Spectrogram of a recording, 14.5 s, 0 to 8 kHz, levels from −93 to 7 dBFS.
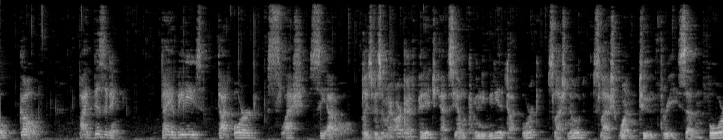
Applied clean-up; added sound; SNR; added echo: classical method WPE with log-MMSE.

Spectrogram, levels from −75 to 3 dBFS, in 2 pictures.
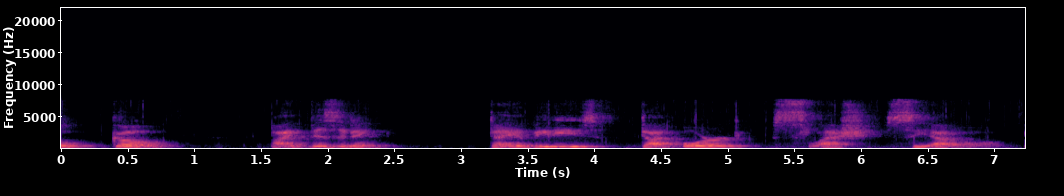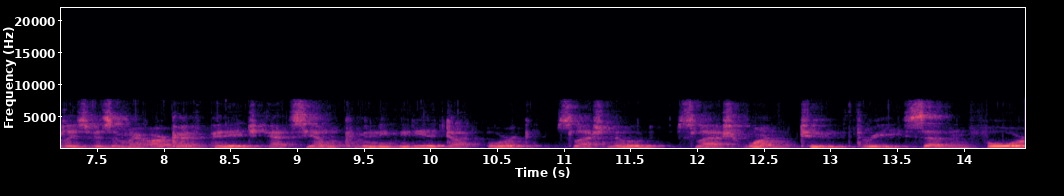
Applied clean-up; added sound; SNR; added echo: neural separator model SepFormer DNS4.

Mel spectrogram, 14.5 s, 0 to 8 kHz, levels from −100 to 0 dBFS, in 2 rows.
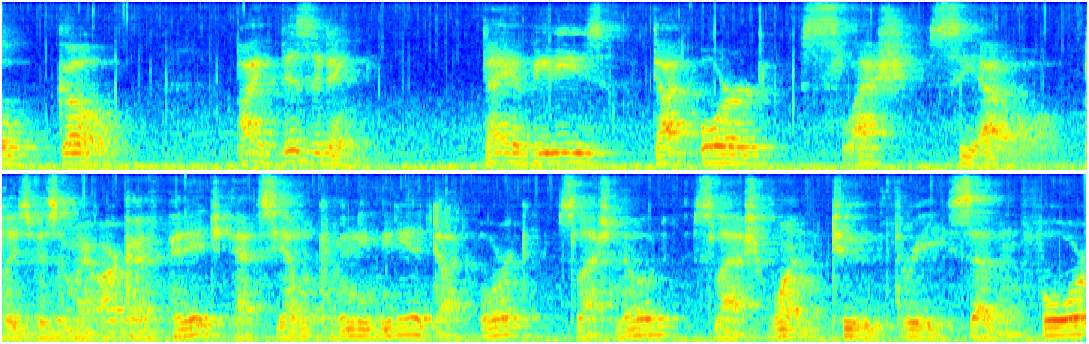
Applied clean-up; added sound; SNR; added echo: none; Rain; 13 dB; reverberation time 0.6 s.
